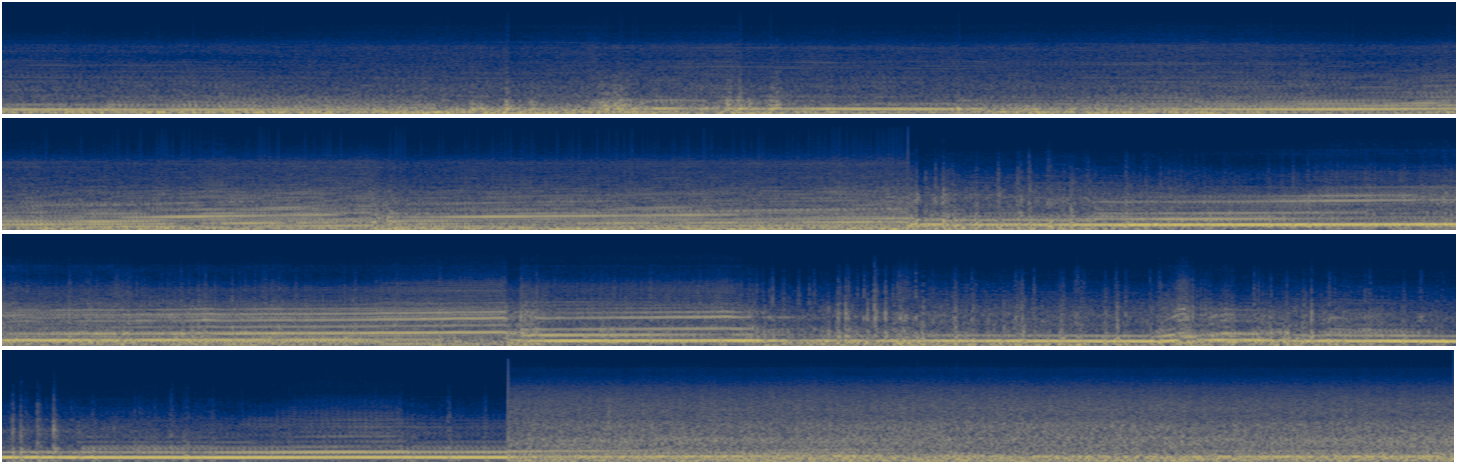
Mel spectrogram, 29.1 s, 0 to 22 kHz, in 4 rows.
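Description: Lamborghini Huracán EVO's naturally aspirated 5.2-litre V10 pulling hard, its pitch climbing in several rises, each broken off by a sudden drop, about 12 and 17 seconds in. It then holds a steady note. For the last few seconds a loud rush of wind on the microphone joins the engine.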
